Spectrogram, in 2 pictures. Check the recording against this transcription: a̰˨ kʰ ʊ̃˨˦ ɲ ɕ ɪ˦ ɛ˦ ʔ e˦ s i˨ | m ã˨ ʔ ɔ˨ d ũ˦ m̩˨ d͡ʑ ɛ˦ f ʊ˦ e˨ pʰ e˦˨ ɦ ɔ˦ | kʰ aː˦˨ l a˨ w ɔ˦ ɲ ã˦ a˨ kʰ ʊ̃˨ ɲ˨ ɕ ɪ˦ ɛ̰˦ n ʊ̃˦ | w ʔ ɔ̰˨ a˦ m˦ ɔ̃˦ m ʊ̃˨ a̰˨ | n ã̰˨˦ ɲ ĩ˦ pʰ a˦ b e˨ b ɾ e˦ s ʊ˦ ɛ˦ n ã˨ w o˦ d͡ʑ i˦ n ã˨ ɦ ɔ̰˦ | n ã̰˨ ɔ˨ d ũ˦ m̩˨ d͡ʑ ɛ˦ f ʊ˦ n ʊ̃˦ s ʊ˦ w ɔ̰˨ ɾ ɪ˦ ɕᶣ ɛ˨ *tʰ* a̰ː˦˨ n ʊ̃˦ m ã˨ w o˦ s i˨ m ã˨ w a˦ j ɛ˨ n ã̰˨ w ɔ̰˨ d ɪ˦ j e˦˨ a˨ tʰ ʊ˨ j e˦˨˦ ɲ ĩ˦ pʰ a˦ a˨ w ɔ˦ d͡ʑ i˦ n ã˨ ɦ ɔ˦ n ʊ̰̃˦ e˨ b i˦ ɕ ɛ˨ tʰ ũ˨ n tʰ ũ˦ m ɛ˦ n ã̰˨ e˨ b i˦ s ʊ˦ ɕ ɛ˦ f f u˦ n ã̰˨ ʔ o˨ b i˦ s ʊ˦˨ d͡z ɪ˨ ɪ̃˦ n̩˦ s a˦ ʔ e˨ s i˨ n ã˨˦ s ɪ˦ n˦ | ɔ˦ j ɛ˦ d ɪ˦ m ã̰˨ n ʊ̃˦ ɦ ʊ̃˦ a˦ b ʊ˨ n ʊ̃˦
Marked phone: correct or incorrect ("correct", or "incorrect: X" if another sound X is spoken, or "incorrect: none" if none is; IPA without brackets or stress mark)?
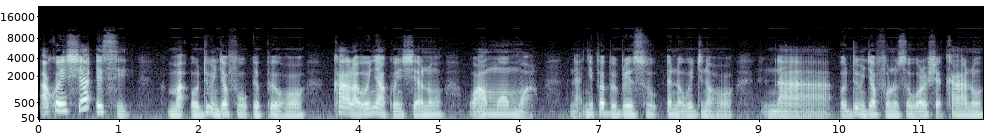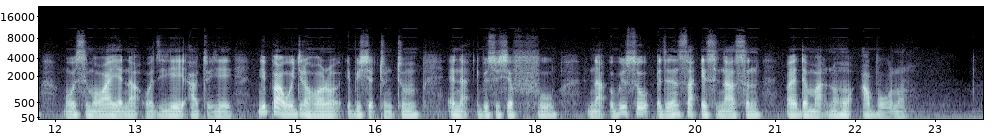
incorrect: kʰ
